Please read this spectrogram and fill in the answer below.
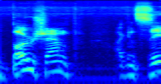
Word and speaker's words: Beauchamp: I say Beau because the word Beau is the name of the Birmingham City Football Club team mascot, Beau Brummie. It's spelt the same way Beauchamp is spelt.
